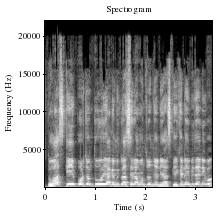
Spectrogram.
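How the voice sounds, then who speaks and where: A man from Bangladesh teaching a language lesson, slowly and patiently repeating each sound for his viewers. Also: very high voice, steady tone, a little mellow. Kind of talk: lesson explaining how to say letters.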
